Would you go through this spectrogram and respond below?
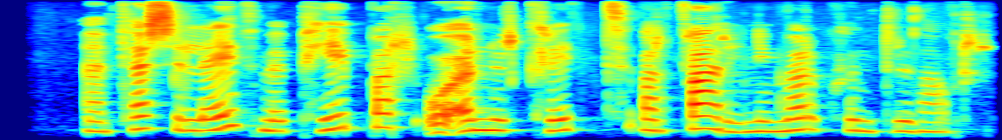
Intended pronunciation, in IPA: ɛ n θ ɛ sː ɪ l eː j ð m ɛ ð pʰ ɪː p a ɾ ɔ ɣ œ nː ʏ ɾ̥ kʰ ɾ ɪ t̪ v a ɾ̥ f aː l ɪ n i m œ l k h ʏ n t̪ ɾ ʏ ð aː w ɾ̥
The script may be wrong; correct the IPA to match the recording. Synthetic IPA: ɛ n θ ɛ sː ɪ l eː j ð m ɛ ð pʰ ɪː p a ɾ ɔ ɣ œ nː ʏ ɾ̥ kʰ ɾ ɪ t̪ v a ɾ̥ f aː ɾ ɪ n i m œ ɾ k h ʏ n t̪ ɾ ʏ ð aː w ɾ̥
